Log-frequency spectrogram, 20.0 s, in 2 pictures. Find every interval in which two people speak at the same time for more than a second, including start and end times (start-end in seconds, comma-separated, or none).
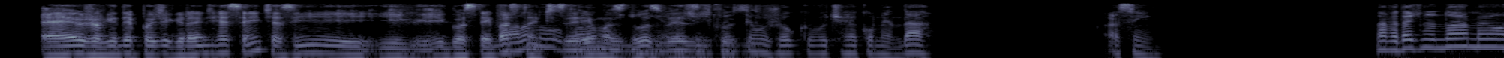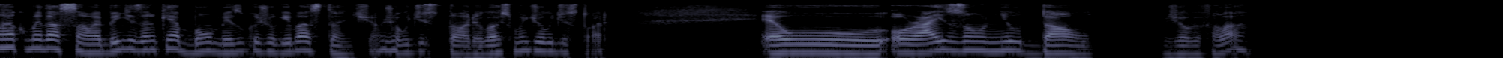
3.3-5.0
